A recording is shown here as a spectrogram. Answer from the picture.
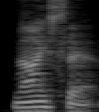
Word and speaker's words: Nisan: And tonight is the first session of, how do you pronounce it? NISAN. That.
